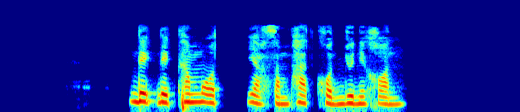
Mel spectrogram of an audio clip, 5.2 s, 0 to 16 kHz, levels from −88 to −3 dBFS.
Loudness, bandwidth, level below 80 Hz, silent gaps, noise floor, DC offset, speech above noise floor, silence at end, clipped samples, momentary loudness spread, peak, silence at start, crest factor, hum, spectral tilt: -20 LUFS; 7.6 kHz; -50 dBFS; 2.34-2.46 s; -68 dBFS; under 0.1%; 49 dB; 1.2 s; under 0.1%; 8 LU; -2 dBFS; 1.3 s; 20 dB; none; -7 dB/octave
